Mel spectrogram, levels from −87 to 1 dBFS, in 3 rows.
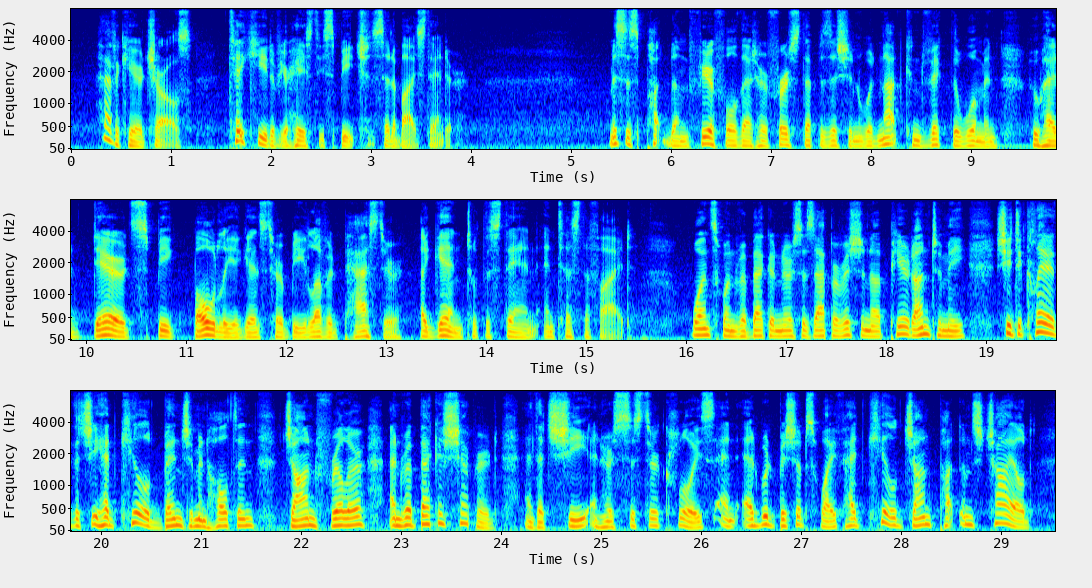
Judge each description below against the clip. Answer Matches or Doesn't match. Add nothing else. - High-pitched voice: Doesn't match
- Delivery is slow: Doesn't match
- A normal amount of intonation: Doesn't match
